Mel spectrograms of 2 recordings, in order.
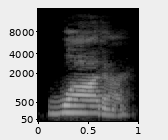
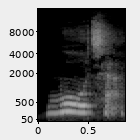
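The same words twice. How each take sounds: First: The middle consonant sounds like a D. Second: The middle consonant is a clear T. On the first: The speaker calls it wrong. "not as a D" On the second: The speaker calls it right. "The letter T is pronounced as a T"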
